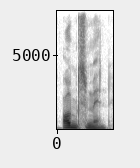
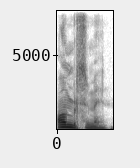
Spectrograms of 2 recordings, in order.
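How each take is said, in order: First: The word is said without an m sound. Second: The word is said with an m sound. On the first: "कोई नहीं करता है" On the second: "कोई एम का उच्चारण करता है"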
